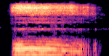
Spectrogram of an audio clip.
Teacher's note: this by putting your hand on your throat and saying z you should feel buzzing in your throat and that buzzing it means that z is a voiced consonant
